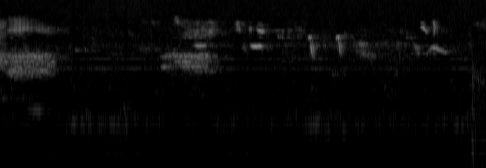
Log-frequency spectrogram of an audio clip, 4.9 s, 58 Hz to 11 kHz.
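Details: At Etosha's Okukuyu waterhole on 30 December 2023, on a clear, likely warm day with a breeze from the east, a Chinspot Batis gives clear, short whistled 'three blind mice' notes, mixed with harsher calls of pied crows.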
